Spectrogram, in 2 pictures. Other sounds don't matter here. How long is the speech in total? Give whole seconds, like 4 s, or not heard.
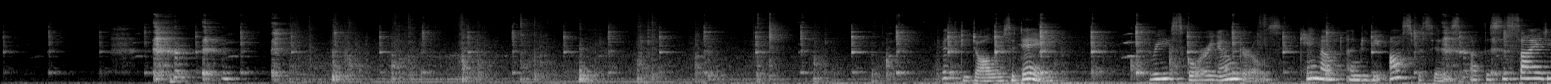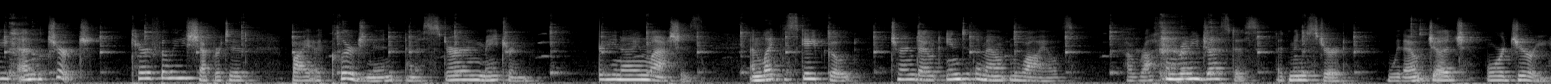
21 s.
